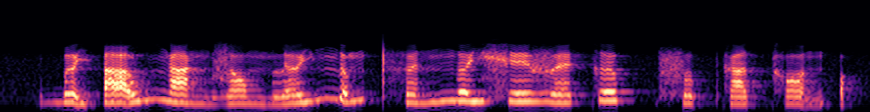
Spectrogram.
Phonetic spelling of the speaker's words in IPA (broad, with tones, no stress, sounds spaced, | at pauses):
ɓ ə̰˧˨ j ʔ a̰˧˥ w ŋ a˨˩ ŋ z ɔ˨˩ m l ə˨˦ j ŋ ə̰˧˥ m t̪ʰ ə˨˦ n ŋ ə˧ j x e˧ v ɛ˨˦ k ə˦˥ p̚ | f ə˨˩ p̚ k a˨˩ t̚ x ɔ̰˧˨ n ʔ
